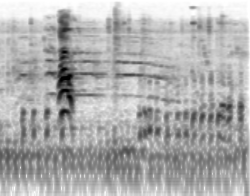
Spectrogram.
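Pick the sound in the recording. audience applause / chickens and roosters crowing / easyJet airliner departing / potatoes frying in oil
chickens and roosters crowing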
